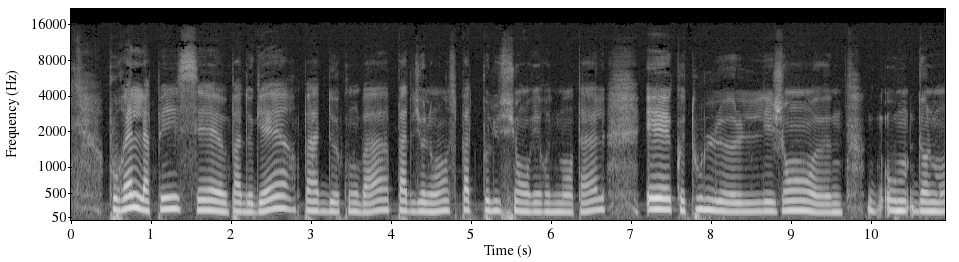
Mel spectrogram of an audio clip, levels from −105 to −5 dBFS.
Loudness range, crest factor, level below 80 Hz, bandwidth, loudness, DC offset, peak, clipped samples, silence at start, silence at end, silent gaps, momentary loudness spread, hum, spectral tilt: 3 LU; 16 dB; -50 dBFS; 13.5 kHz; -29 LUFS; under 0.1%; -12 dBFS; under 0.1%; 0 s; 0 s; none; 9 LU; none; -7 dB/octave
